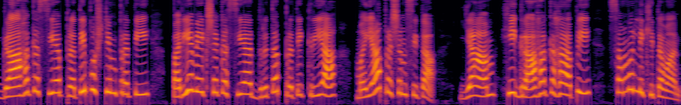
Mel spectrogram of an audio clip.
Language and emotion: Sanskrit, happy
